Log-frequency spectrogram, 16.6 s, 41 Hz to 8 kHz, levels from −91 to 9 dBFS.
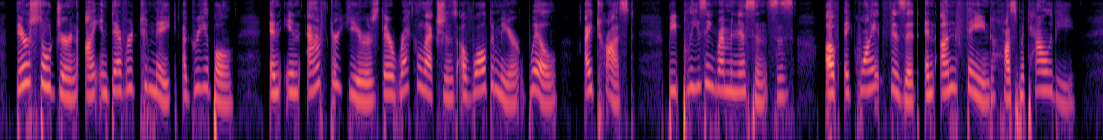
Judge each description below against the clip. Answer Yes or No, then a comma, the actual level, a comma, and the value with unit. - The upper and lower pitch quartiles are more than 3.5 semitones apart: Yes, average, 5.1 semitones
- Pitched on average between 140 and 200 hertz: No, high, 245 Hz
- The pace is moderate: No, slow, 100 wpm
